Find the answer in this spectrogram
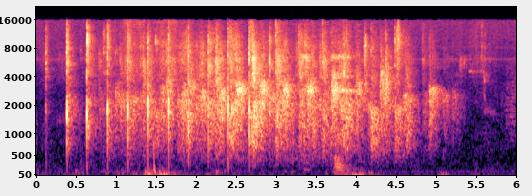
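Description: Audience applauding: a few scattered claps swell into steady applause that dies away about five seconds in.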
